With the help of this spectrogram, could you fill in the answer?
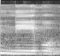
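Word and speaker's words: neighbour: दोनों वावल के बाद आर से पहले दो वावल आया है तो आर भी साइलेंट हो गया और दोनों वावल भी साइलेंट है यहाँ पे। ठीक है, यहाँ पे हम इसको पढ़ते हैं नेबो।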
